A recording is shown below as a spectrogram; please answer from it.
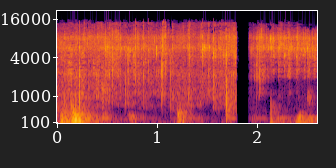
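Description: Lamb shoulder sears loudly in a hot pan, a dense crackling sizzle with occasional pops and a brief break before the frying resumes.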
